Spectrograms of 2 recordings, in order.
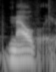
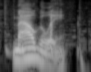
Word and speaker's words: Mowgli: Kipling also meant for the first syllable to rhyme with cow. So we've been saying his name wrong this whole time. Oh. It should be Cowgli. – Well, Mowgli, right? – Oh, yes.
